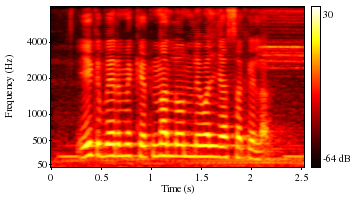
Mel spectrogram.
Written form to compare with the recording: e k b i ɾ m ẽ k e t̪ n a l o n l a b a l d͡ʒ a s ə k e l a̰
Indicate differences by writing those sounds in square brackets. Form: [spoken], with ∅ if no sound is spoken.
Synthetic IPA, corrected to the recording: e k b [e] ɾ m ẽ k e t̪ n a l o n l [e] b [ə] l d͡ʒ a s ə k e l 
